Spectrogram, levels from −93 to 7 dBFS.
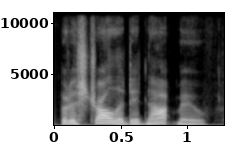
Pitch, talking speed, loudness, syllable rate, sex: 210 Hz, 235 wpm, -16 LUFS, 6.3 syllables/s, female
